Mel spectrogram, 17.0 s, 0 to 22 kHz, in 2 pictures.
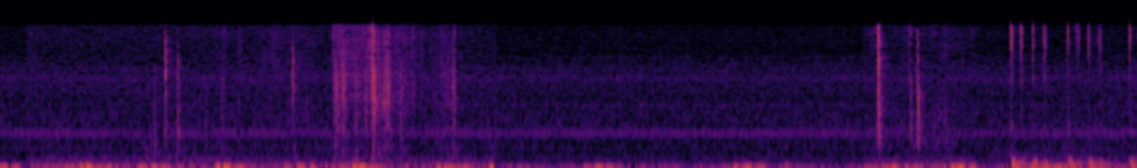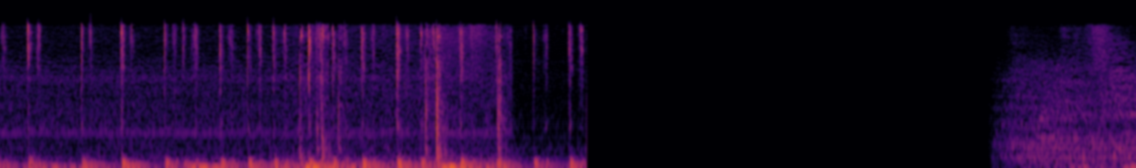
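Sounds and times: laptop keyboard typing: 7.6s - 13.0s.

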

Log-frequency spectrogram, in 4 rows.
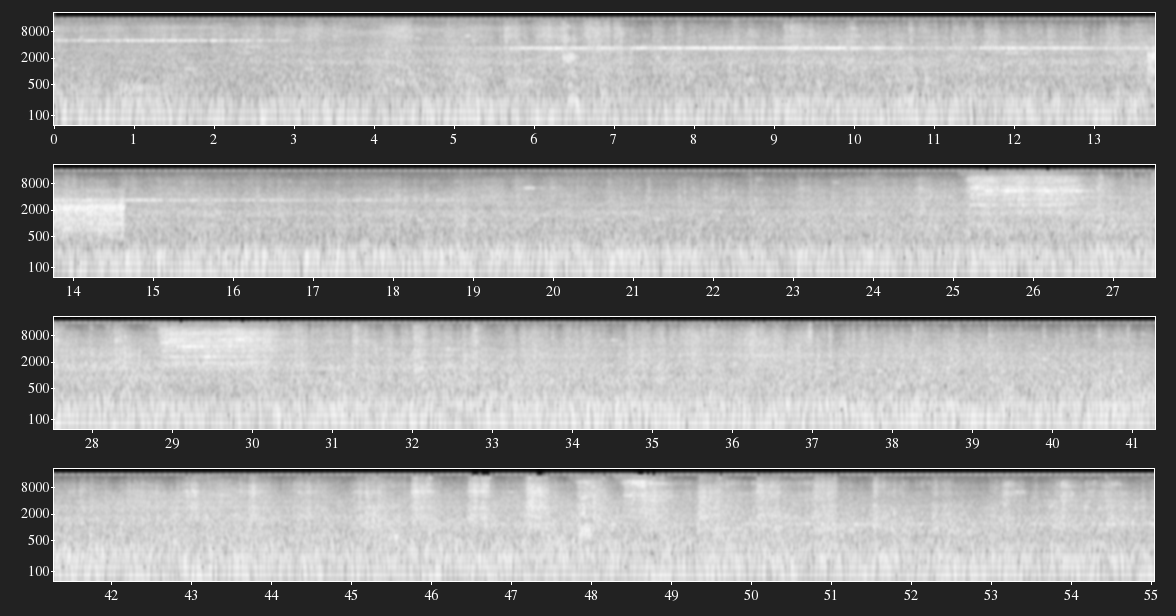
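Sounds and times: high wheel squeal: 0.0s - 3.2s, 4.5s - 18.9s, 25.1s - 26.8s, 28.8s - 30.5s
train wheels rumbling on rail: 0.0s - 55.0s
harsh wheel screech: 11.5s - 15.0s.

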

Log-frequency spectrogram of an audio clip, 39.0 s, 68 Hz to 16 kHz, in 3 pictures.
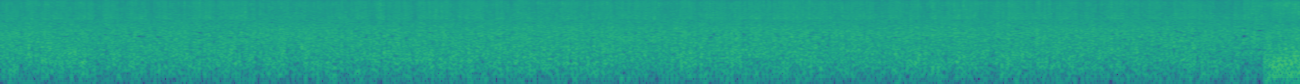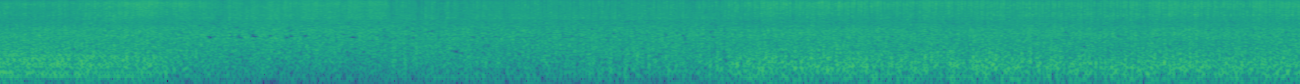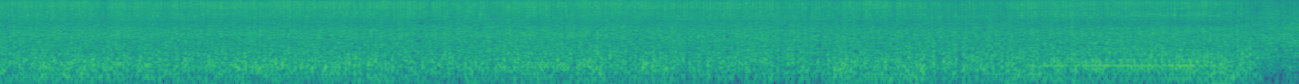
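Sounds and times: propeller plane engine running: 12.6s - 16.9s, 19.4s - 38.7s.

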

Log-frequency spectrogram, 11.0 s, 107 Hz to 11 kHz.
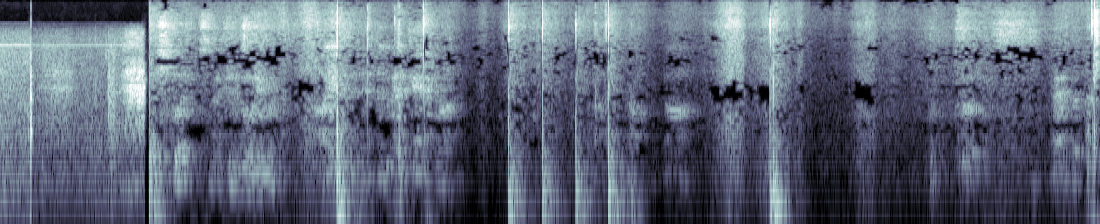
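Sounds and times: soft thumps and knocks: 5.0s - 6.5s, 7.6s - 8.1s.

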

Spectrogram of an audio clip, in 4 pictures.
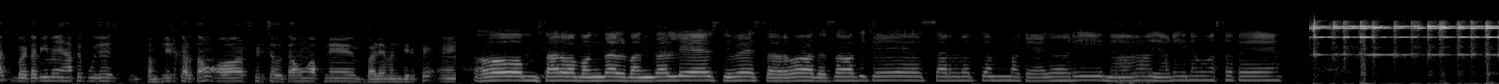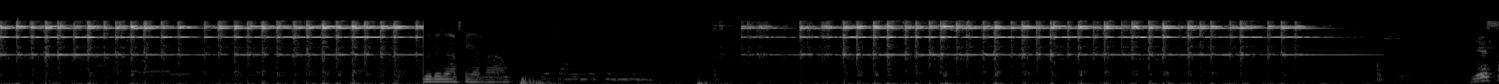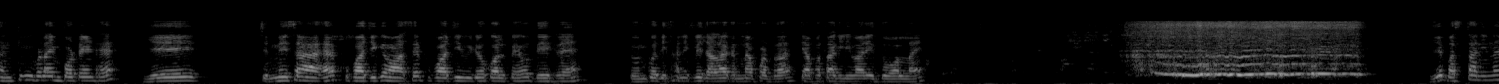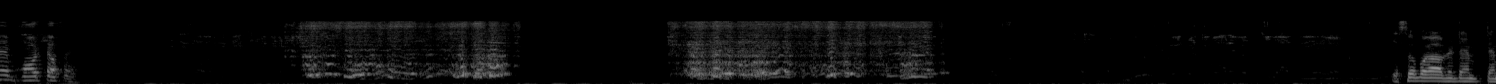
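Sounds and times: hand bell rung rapidly: 13.1s - 19.3s, 22.4s - 28.8s
conch shell blown breathily: 41.2s - 43.8s, 48.0s - 50.0s, 51.6s - 54.4s.

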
